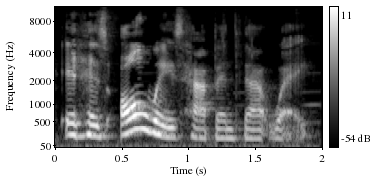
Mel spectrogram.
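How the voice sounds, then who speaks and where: A woman's voice: medium pitch, animated, moderate pace, natural voice. A woman playing an exasperated, sarcastic and commanding agency director in an audio drama. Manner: sarcastic, bossy.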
